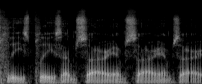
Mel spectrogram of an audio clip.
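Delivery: put-on breathy, frantic, desperate whispered pleading. Retelling a driver dropping to his knees and saying sorry: imitating desperate pleading. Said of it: "dropped to his knees and just said".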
